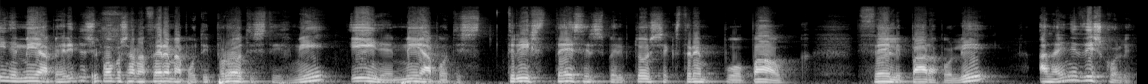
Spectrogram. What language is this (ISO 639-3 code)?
ell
